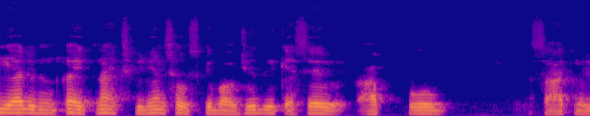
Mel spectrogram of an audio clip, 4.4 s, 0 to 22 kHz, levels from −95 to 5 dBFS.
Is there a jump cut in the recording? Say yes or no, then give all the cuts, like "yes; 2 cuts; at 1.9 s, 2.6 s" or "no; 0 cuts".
no; 0 cuts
